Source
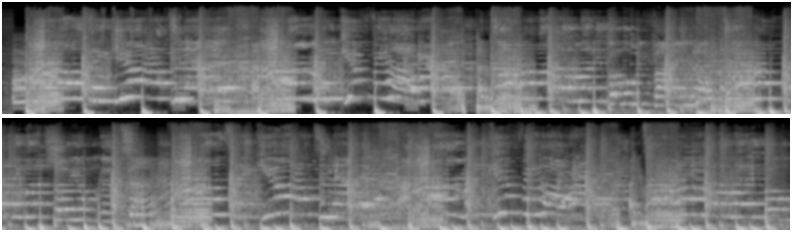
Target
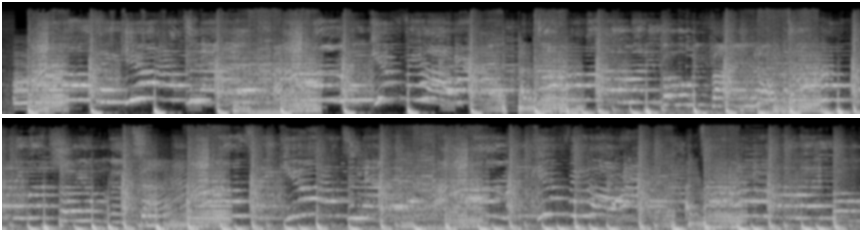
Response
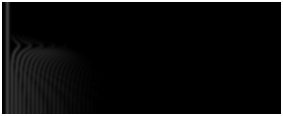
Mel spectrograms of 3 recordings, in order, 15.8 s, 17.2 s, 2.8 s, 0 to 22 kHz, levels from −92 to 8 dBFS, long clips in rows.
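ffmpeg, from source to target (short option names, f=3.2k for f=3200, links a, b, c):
-af "asetrate=40517,aresample=44100"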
